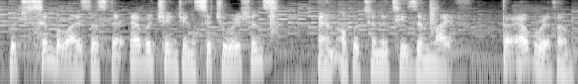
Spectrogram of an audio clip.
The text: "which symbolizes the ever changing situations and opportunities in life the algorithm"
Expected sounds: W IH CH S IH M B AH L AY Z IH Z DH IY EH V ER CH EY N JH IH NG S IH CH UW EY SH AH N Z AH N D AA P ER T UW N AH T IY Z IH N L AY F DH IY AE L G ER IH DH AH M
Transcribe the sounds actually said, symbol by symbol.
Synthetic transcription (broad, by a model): W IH CH S IH M B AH L AY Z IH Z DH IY EH V ER CH EY N JH IH NG S IH CH UW EY SH AH N Z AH N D AA P ER T UW N AH T IY Z IH N L AY F DH IY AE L G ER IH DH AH M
